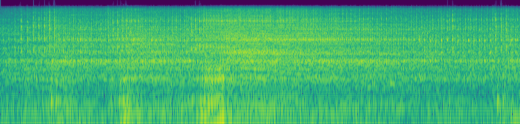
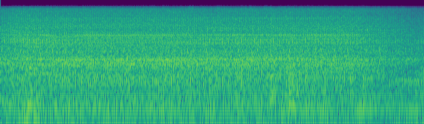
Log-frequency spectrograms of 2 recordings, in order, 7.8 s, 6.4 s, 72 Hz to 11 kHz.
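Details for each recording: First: Ford Ka 1.0 12V three-cylinder, microphone near engine: harsh metallic knocking over a rough, vibrating, misfiring, powerless engine, louder when revved twice; ignition and injection ruled out. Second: Ford Ka 1.0 12V three-cylinder after engine repair for knocking, vibration, misfire and lack of power; even smooth idle with soft steady churn, no knock, mic close to engine; normal idle.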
